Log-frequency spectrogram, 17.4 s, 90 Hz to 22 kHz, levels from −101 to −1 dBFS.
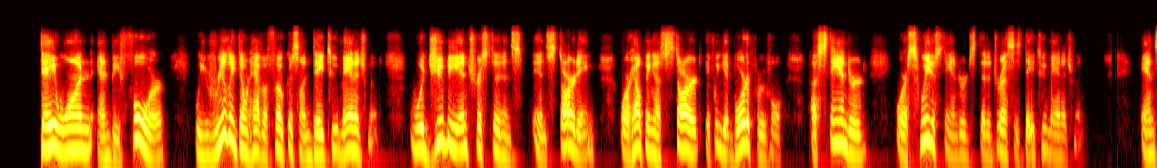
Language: English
